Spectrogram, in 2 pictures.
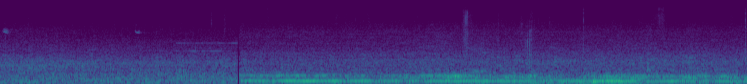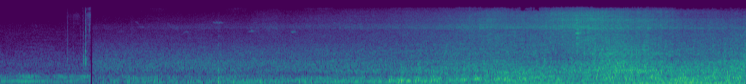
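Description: A train approaching along the line, its running noise swelling steadily over the second half and loudest at the end. Before that, a steady engine-like hum cuts off abruptly just over halfway through.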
